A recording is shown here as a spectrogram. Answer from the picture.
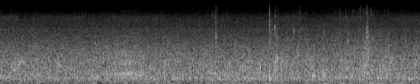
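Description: Steady rushing water in the dark waters of a grotto, with a couple of brief, sharp splashes breaking through near the end as a man dives in again.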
